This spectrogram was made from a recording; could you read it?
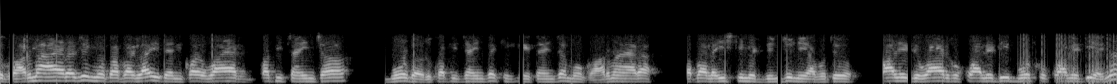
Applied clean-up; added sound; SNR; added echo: none; none; none; none.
